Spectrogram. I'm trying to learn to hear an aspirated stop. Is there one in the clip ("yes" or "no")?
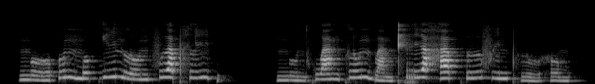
yes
